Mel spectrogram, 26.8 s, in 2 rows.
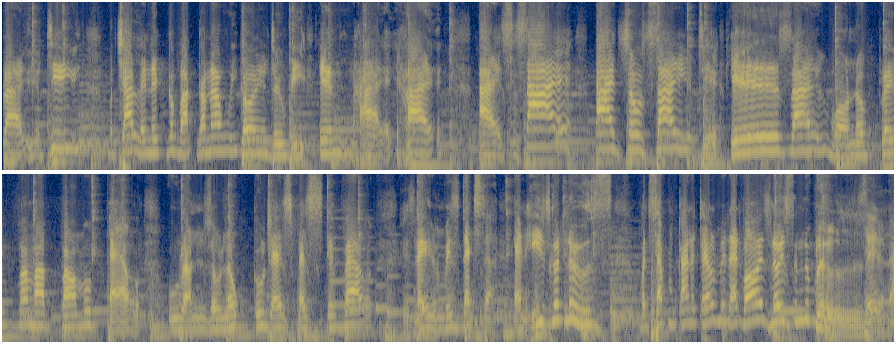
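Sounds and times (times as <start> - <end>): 
calypso music: 0.0 - 26.7.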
